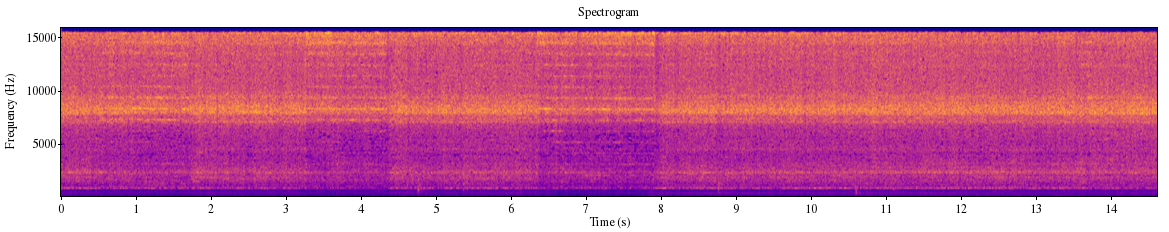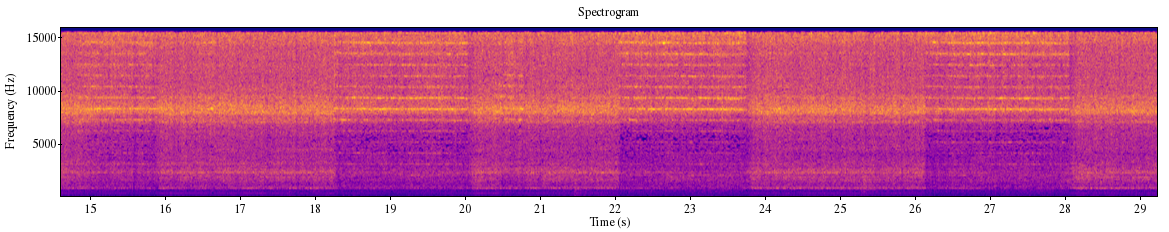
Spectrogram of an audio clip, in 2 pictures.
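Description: Large vertical band saw running with a steady high whine while it rips timber into boards, the cutting hiss over the whine. The hiss drops back for a second or two several times.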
